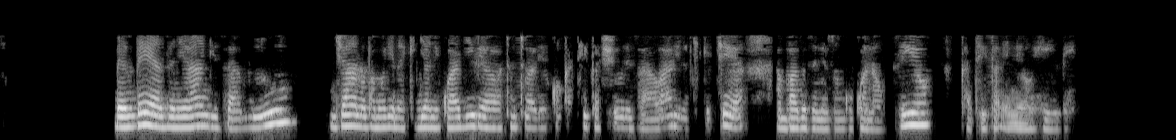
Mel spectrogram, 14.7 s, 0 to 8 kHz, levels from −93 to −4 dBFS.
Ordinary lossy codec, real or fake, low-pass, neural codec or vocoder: AAC, 16 kbps; real; 7.2 kHz; none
